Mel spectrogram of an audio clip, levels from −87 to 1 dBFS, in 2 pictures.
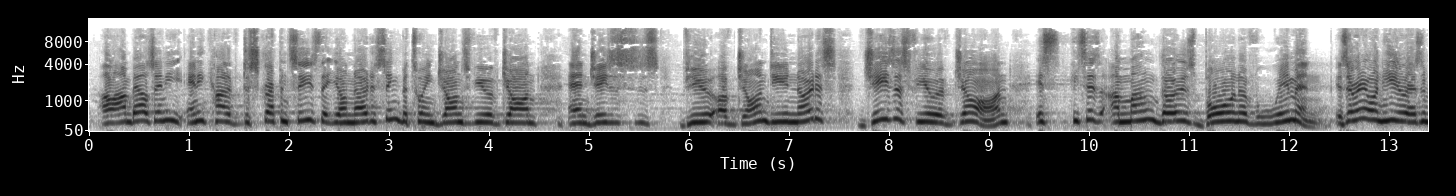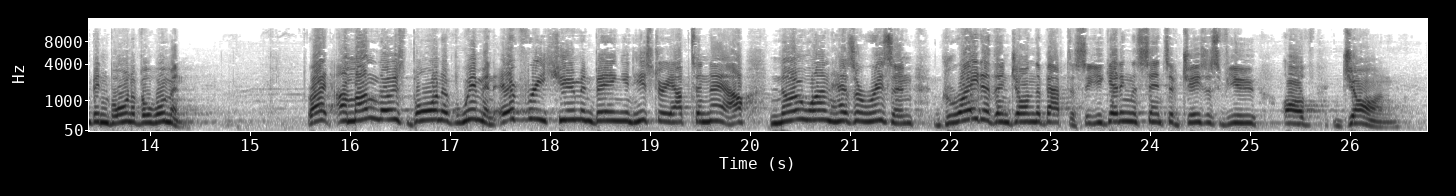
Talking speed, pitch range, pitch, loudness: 180 wpm, 220-265 Hz, 240 Hz, -14 LUFS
